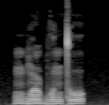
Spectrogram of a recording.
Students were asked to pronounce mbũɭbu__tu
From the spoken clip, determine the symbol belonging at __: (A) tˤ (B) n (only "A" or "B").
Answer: B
